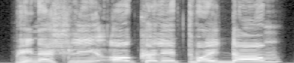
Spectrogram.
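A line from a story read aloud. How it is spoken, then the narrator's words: Shouting. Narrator (Russian): кричал немец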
